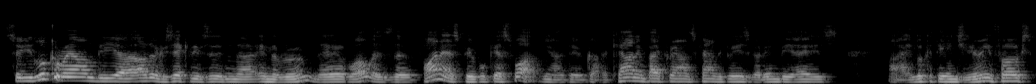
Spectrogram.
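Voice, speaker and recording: Guest, Australian accent, Italian first language, casual storyteller, muffled lo-fi audio. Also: male voice, medium pitch, mellow. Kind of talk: casual podcast conversation.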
